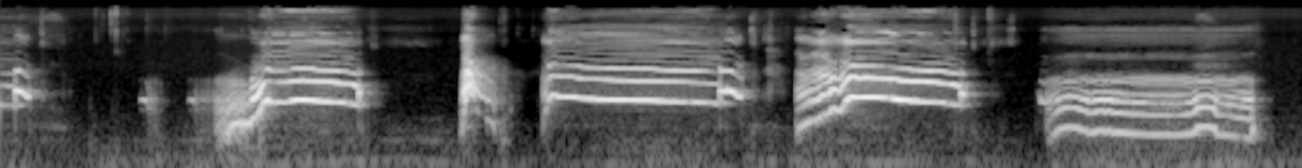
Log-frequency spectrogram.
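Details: Indoor howling by Ponki, a Pomeranian left alone when its owner goes out: wolf-like drawn-out cries that swoop upward then hold a steady tone, with short yips between them. The last wail is lower and wavering. Room otherwise quiet.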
